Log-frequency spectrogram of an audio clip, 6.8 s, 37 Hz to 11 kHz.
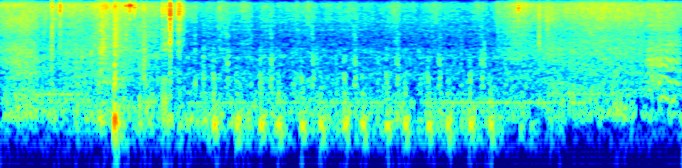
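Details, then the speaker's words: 2012 Skoda Superb 1.8 automatic, engine warm after about 20 km, stationary while the steering is worked: dull, uneven low knocks from the steering rack, also felt through the steering wheel. "всем привет что вопросов не было что это именно рейка гремит двигатель прогрет"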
